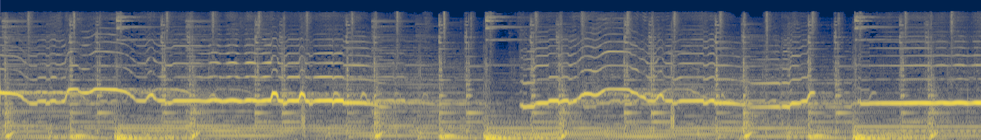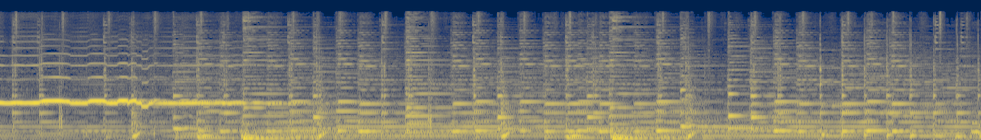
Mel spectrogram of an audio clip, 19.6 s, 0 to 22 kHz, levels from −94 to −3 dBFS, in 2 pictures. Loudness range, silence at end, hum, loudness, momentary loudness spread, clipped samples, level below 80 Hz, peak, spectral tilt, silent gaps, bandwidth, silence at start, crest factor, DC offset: 6 LU; 0 s; none; -16 LUFS; 9 LU; under 0.1%; -28 dBFS; 0 dBFS; -5 dB/octave; none; 15.5 kHz; 0 s; 16 dB; under 0.1%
